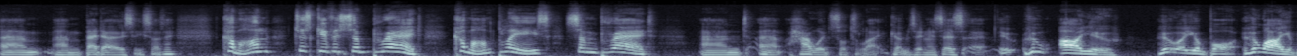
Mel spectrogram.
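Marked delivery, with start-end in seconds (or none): 2.2-6.5 put-on high pleading boy's voice; begging boy. Boy begging housekeeper for bread. 10.0-12.9 stern master. Acted. Howard challenging the intruder.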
